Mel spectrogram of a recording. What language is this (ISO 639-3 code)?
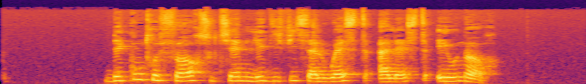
fra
